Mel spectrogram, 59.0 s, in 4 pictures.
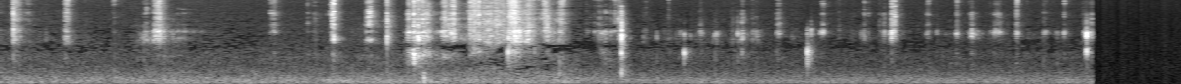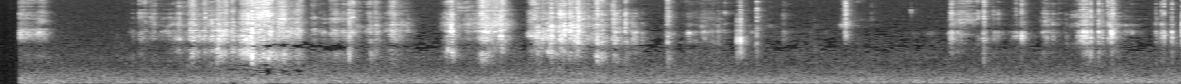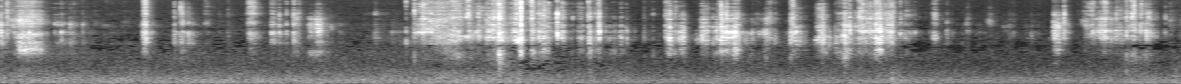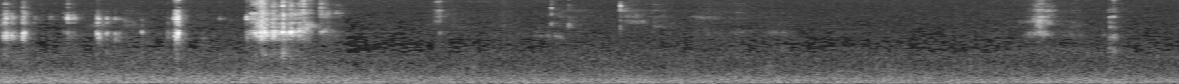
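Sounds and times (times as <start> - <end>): paper rustling and crinkling: 16.5 - 24.3
crisp paper clicks: 26.6 - 30.6.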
